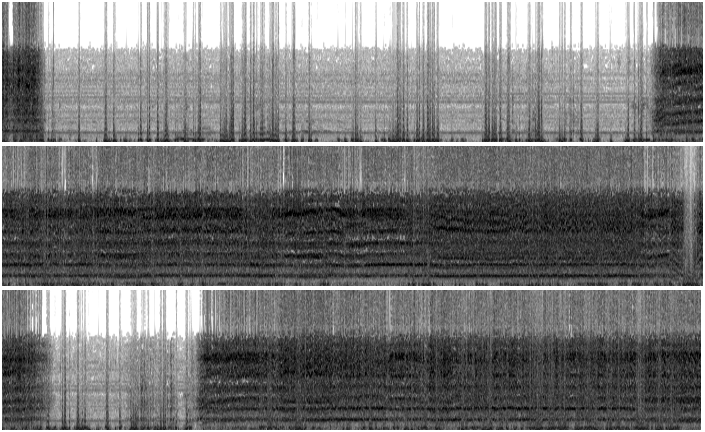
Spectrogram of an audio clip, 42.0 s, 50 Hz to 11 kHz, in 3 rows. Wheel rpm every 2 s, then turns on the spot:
110, 0, 0, 0, 0, 0, 80, 220, 220, 220, 220, 220, 210, 180, 60, 20, 190, 220, 220, 230, 220.
none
